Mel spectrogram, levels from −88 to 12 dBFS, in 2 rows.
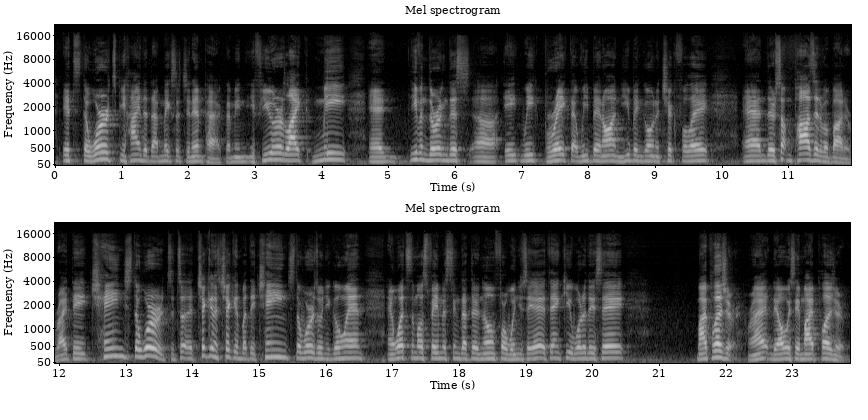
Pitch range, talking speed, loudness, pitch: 140-170 Hz, 215 wpm, -24 LUFS, 155 Hz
